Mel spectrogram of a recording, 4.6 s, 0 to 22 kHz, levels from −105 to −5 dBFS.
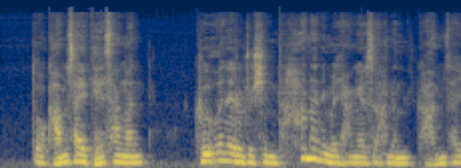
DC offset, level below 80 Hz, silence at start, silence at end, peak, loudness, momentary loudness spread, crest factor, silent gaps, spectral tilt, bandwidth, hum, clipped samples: under 0.1%; -54 dBFS; 0.3 s; 0 s; -8 dBFS; -23 LUFS; 7 LU; 14 dB; none; -6.5 dB/octave; 16.5 kHz; none; under 0.1%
